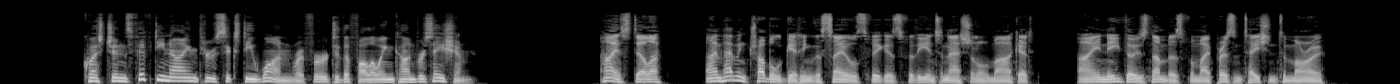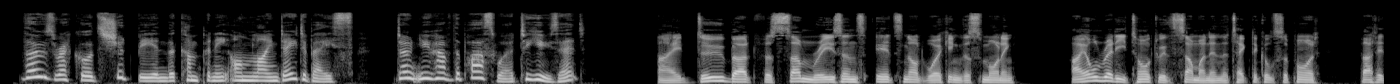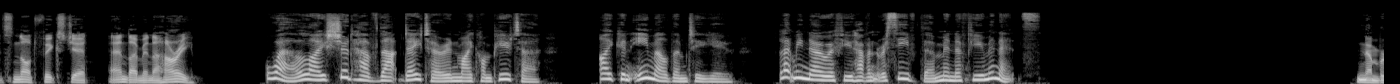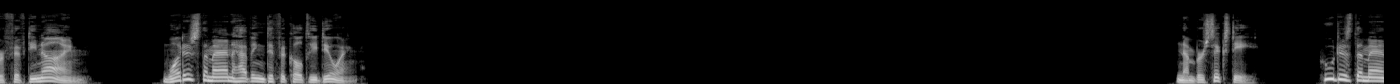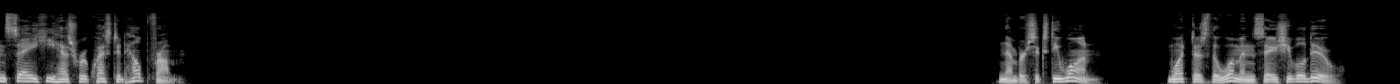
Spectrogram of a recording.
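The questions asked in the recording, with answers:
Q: What is the man having difficulty doing?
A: Getting sales figures from the online database

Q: Who does the man say he has requested help from?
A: Technical support

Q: What does the woman say she will do?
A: Email him the data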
